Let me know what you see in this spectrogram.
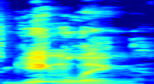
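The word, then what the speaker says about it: Yuengling: you out perhaps um yeah it's pronounced Yingling okay that's that's right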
